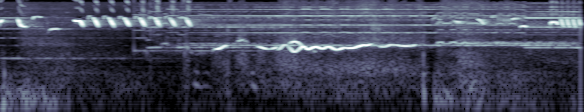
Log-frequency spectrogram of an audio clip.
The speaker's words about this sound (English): Do you hear the birds chirping? It's beautiful.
